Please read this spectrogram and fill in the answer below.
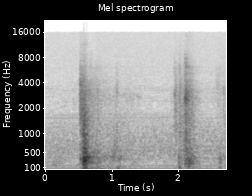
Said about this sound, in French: La porte s'ouvre.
